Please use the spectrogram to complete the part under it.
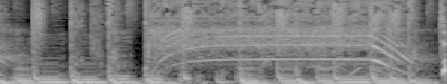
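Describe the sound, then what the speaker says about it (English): A power drill bores holes in wood in a single steady whining burst of about a second and a half, close up, with rhythmic background music before and under it. "I have to drill holes."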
